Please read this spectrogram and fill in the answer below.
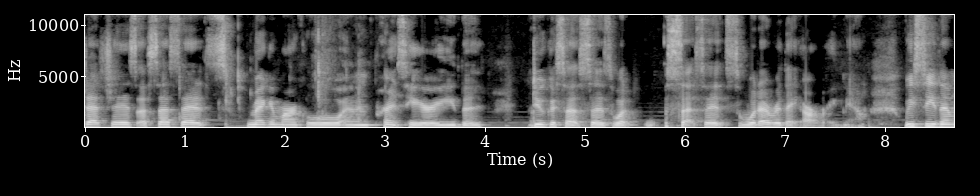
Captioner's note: stammers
